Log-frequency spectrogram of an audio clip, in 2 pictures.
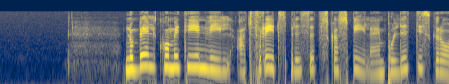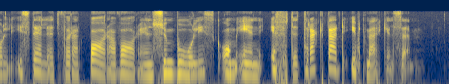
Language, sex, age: Swedish, female, 56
